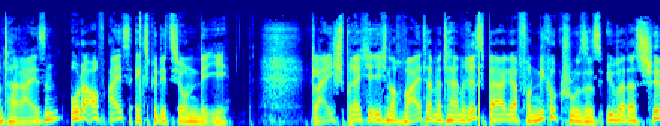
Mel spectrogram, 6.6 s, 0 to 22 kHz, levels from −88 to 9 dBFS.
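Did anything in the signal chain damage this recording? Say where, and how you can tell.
Yes: WAV file headers left in when pieces were joined at storage played as samples, giving sharp clicks at 1.40 s, just after "oder auf", and 4.79 s.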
